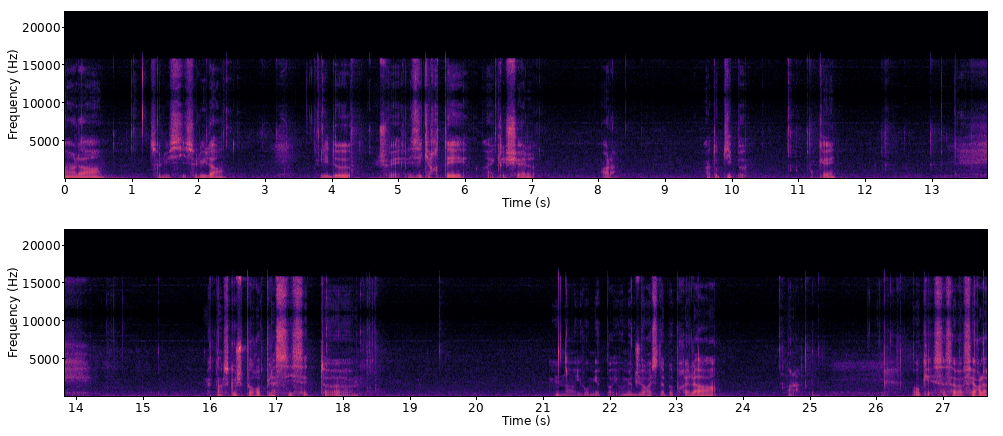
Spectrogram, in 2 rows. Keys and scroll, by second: 5.2 e, 6.0 r, 17.2 é, 17.9 é, 19.0 w.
